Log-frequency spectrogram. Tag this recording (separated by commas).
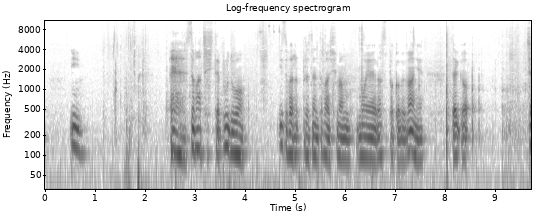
Speech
